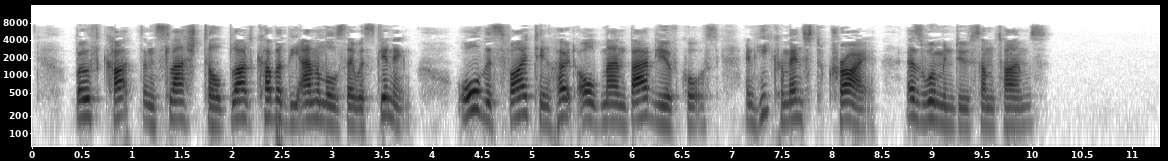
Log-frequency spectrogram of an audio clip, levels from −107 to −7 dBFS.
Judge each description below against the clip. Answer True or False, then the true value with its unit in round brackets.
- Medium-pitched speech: True (165 Hz)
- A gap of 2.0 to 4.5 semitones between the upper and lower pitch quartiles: True (4.0 semitones)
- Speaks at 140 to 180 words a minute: True (160 wpm)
